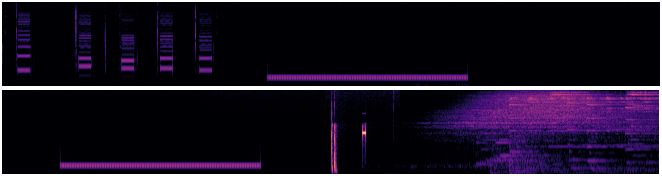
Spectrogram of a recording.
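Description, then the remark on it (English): A quick run of touch-tone dialing beeps, then two long, steady ringback tones separated by a pause, ending in sharp clicks and a burst of line noise as a phone call to a hotline picks up. “So I'm going to play this phone call.”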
